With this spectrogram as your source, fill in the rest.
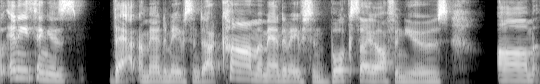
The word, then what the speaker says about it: Meuwissen: It's Dutch. That's why it's pronounced so uniquely than you might expect.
